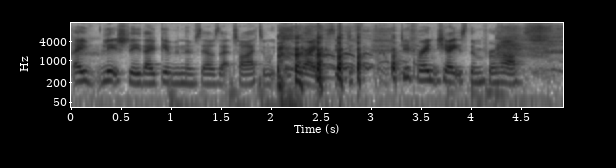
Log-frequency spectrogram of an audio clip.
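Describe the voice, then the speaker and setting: Speaking at a very fast pace in an English accent, the voice shows ordinary pitch variation and big swings in loudness over noticeable background noise. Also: woman, fairly high pitch for a woman. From England. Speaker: recruiter. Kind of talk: podcast interview.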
